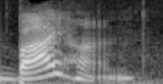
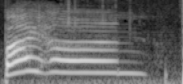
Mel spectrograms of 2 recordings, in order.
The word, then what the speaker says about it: Bihan: It's Bihan. Like, Bihan.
